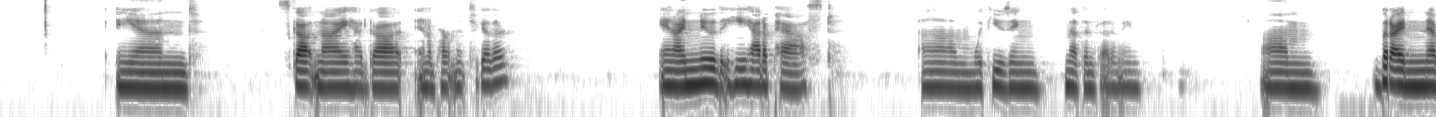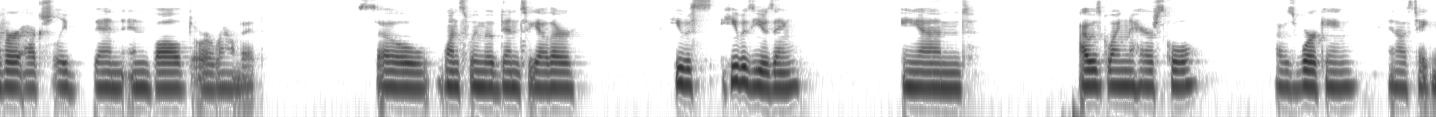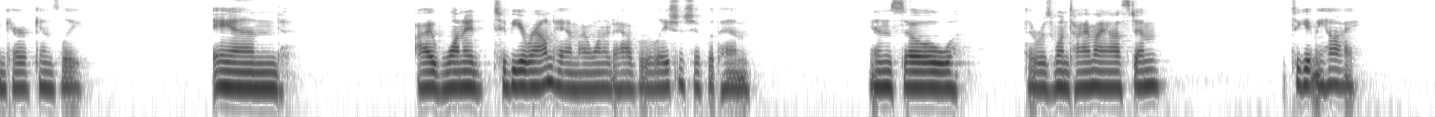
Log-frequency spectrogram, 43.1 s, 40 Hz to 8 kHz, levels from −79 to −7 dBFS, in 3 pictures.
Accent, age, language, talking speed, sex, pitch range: American, 20-39, English, 125 wpm, female, 150-160 Hz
